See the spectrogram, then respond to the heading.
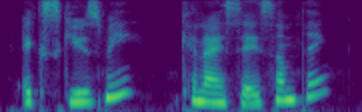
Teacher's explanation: That high rising terminal sounds like a question. It signals submission.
